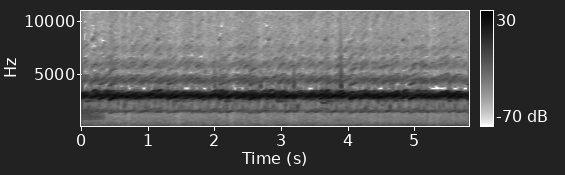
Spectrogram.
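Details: Night chorus of spring peepers at a frog pond early in the year. Countless high, piercing peeps blend into a steady ringing wall of sound, with a short lower buzzy note right at the beginning.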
